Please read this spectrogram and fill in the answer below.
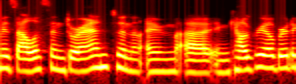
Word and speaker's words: Dawrant: So Allison Dawrant, do I pronounce it correctly?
